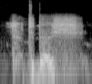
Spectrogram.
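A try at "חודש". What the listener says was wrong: So this is a chet. Chodesh.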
